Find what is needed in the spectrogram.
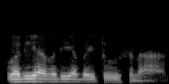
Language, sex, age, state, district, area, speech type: Punjabi, male, 18-30, Punjab, Muktsar, urban, conversation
